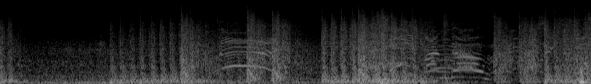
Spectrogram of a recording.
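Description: A DShK heavy machine gun in a video game fires rapid, loud bursts, mixed with other gunfire and battle effects in a busy, dense barrage.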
